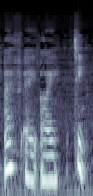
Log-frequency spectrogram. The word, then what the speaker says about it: fait: So it should be F-A-I-T. And that's pronounced fait.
